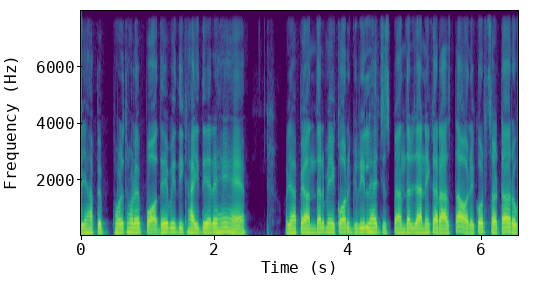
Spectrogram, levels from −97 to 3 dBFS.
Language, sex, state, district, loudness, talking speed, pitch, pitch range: Hindi, male, Jharkhand, Garhwa, -12 LUFS, 255 wpm, 145 Hz, 140-155 Hz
